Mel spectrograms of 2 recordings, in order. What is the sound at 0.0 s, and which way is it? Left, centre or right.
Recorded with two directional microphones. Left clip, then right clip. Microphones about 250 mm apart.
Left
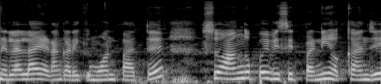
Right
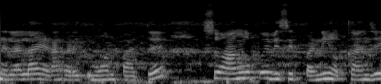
A woman's voice, left.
